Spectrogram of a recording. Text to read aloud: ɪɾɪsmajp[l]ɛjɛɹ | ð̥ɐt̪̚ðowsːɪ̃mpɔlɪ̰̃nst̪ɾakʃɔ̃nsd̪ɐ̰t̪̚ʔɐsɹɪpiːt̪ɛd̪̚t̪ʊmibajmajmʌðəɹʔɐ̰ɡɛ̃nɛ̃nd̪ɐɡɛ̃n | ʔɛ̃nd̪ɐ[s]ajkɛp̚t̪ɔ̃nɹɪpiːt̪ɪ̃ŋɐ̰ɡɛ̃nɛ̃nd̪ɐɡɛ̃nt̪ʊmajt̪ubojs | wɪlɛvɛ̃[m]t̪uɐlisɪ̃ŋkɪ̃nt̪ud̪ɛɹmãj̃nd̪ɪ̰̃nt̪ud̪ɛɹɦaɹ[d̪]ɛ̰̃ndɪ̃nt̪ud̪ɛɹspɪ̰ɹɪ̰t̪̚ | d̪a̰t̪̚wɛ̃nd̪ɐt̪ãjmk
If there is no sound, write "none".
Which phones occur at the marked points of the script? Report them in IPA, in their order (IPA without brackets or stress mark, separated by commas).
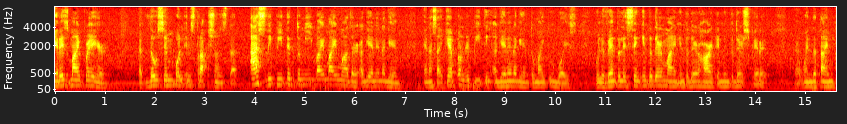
ɹ, s, n, t̪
